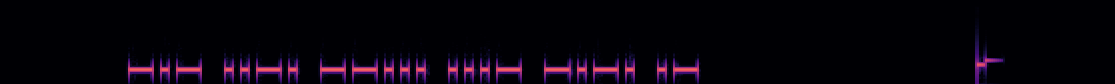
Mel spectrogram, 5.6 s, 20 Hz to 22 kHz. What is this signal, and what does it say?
Morse code, heard as a keyed tone, about 30 wpm, 700 Hz. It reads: KF7VCA
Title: USA Call Signs - 6 Characters - 2x Character Spacing - 30wpm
